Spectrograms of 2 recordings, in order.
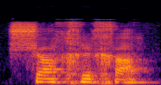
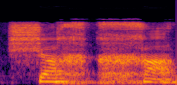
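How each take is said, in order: First: A short vowel separates the two ch sounds. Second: The two ch sounds come together without a vowel. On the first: The speaker calls it right. "This medial shava is pronounced as a vocal shava" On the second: The speaker calls it wrong. "we don't want to say shachcha"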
